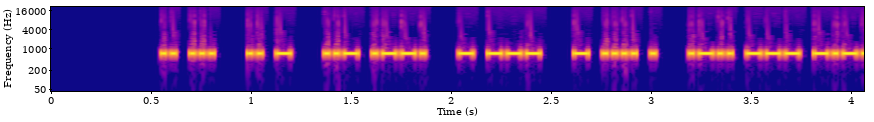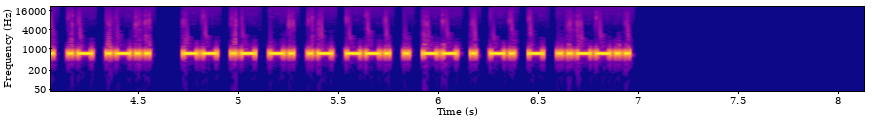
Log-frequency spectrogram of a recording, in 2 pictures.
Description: Morse code, heard as a keyed tone, about 50 wpm, 700 Hz. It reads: IS IT UP TO THE LOCAL MANAGEMENT?
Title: Sentences from Top 1000 Words - Review Part 4 - 50wpm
